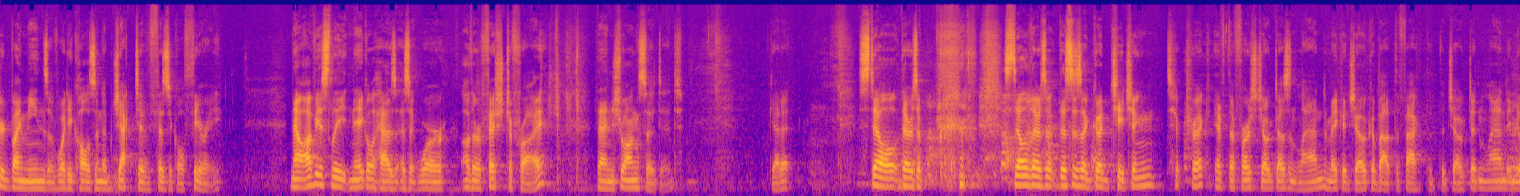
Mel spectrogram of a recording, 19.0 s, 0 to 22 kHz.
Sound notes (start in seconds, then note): 11.1 audience laughs; 11.2 chuckles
